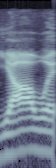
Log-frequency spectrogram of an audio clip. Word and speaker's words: Yahweh: same word yeah um technically Jehovah's the wrong way to pronounce it um Yahweh is more realistic because uh you don't have I think it's the J the J doesn't exist so at best it's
